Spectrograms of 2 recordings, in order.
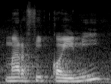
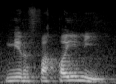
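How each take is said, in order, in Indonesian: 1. Suku kata pertama memiliki vokal a. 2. Suku kata pertama memiliki vokal i. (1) "mau baca marfik" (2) "yang lebih afsoh lebih fasihat adalah mirfakoini"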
